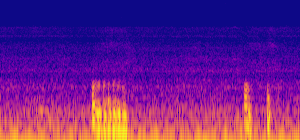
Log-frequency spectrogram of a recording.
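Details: A domestic cat snoring while asleep, two short rough throaty snore bursts, one longer near the start and a briefer pair later, over a steady low hum.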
